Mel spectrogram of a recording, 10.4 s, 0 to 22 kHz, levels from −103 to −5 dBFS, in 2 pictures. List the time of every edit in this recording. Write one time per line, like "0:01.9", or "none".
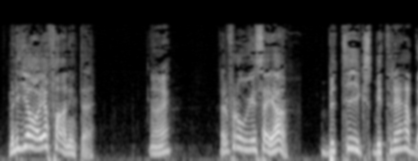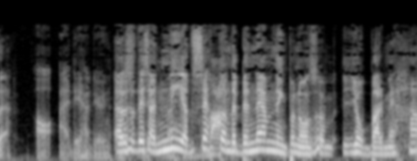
none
